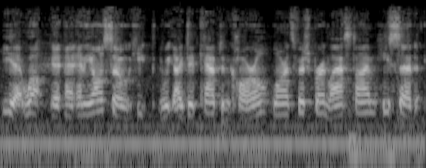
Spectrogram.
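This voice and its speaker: A man's voice: medium pitch, fairly even intonation, moderate pace, bright, forceful tone, slight background noise, low-quality recording. A man co-hosting a podcast, chatting casually and reading out script directions. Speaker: podcast co-host.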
